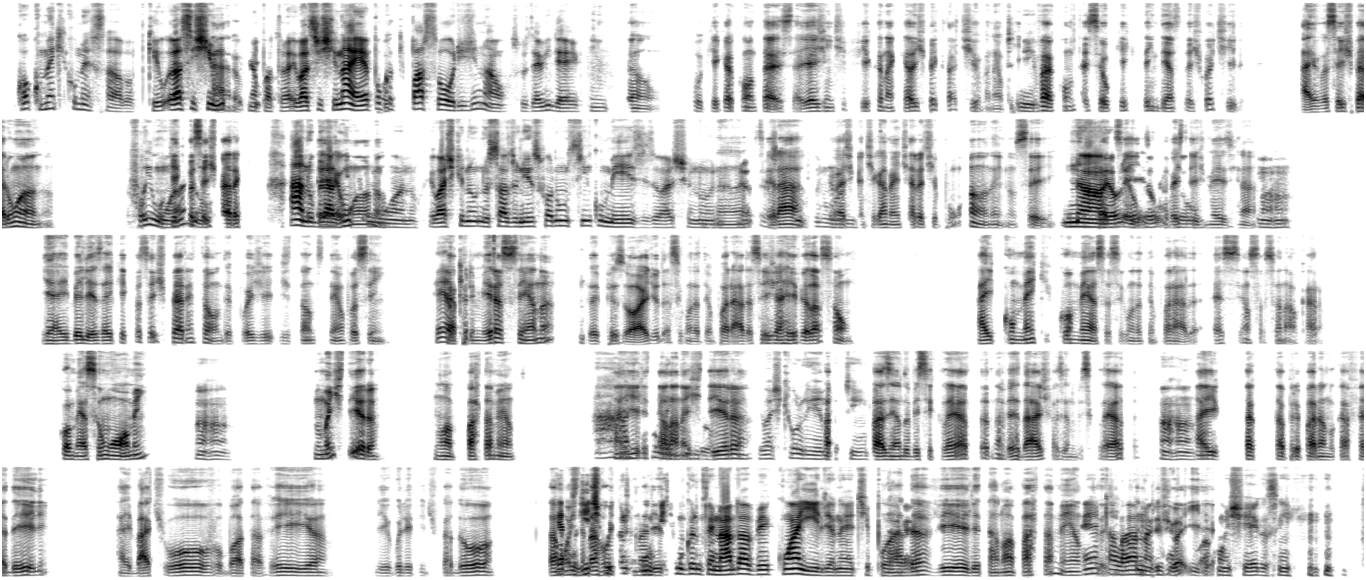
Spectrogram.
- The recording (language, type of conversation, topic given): Portuguese, podcast, O que faz uma série ter aquele efeito “viciante”?
- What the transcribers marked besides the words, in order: unintelligible speech; tapping; laugh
